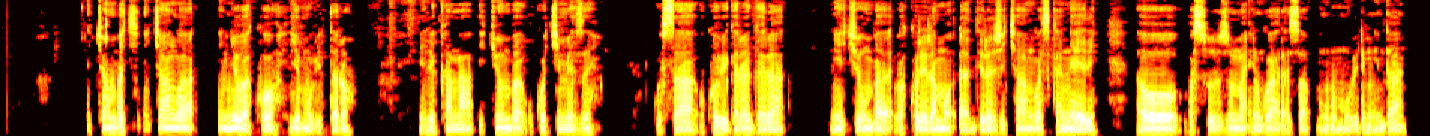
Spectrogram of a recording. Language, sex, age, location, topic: Kinyarwanda, male, 18-24, Huye, health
